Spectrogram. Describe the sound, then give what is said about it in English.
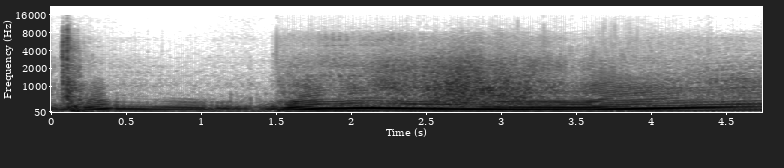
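A car engine idles, then revs up loudly with a rising, sustained roar as the vehicle pulls away, staying steady with no one talking. “Get in the car. You're gonna be a star.”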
